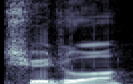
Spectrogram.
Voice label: "qu1 zhe2", Chinese

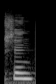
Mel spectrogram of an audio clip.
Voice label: "shen1", Chinese

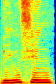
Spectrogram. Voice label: "ling2xing1", Chinese

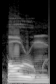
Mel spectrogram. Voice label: "bao1rong2", Chinese

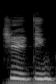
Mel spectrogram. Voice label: "zhi4ding4", Chinese

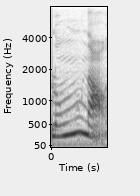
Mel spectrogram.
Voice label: "long2nao3", Chinese

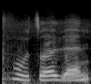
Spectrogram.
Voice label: "fu4 ze2 ren2", Chinese

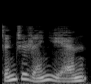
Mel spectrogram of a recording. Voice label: "shen2zhi2ren2yuan2", Chinese

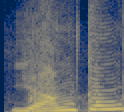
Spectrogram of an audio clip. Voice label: "yang2dong1", Chinese

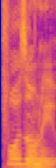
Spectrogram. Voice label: "fu4 zong3 li3", Chinese

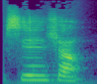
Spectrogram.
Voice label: "xian1sheng1", Chinese

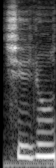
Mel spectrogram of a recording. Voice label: "qi2 zhong1", Chinese

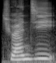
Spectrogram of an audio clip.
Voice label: "quan2 ji1", Chinese; 拳击 (拳擊) quánjī; boxing; Sport

